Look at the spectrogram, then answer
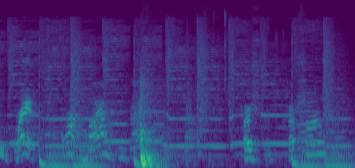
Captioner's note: mumbling with mouth full of candy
